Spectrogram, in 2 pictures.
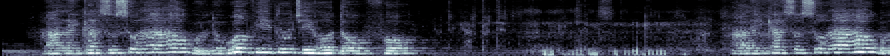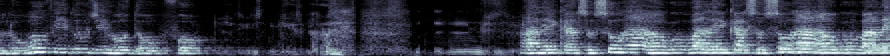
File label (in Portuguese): Sussurro; as sete caras da verdade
